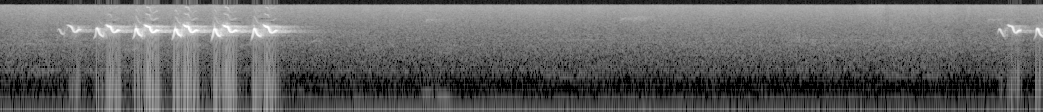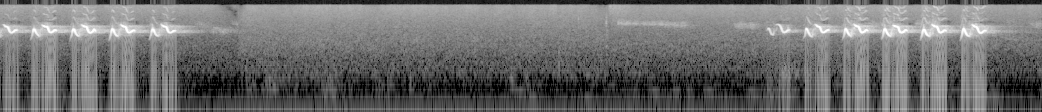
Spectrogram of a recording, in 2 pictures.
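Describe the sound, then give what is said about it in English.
A Kentucky warbler sings its two-noted song: three clear bursts of rapid, repeated two-note chirree phrases, each lasting about two seconds with long pauses between, bright against quiet background hiss. “Our third two-noted vocalization is the song of the Kentucky warbler. Listen to his repetitious chirree, chirree, chirree, chirree.”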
